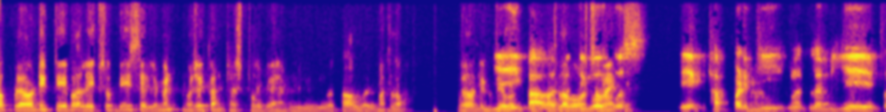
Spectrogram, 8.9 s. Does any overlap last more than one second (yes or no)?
yes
